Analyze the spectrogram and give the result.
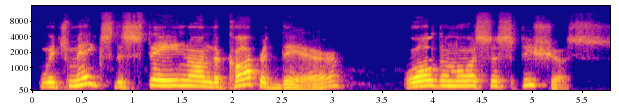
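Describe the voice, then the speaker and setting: A man plays a police detective in a comic readers theater sketch. He is formal and pompous, very slow and deliberate, with pitch that wanders widely as he picks out his wordy, hesitant phrases. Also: expressive, darkish tone, heavily acted. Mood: probing, dry.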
